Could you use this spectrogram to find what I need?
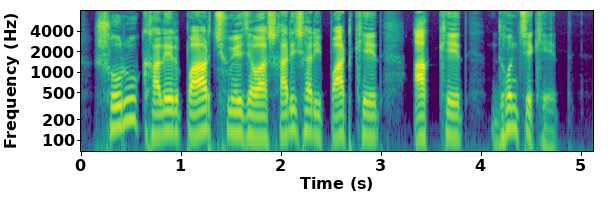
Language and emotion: Bengali, neutral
